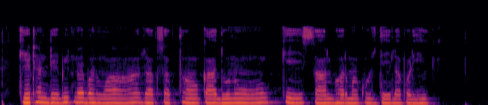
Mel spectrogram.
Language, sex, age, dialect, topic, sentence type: Chhattisgarhi, male, 46-50, Western/Budati/Khatahi, banking, question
